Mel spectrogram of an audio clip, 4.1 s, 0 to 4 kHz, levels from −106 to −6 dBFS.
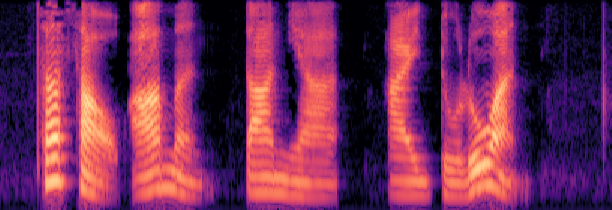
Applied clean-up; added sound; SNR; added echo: none; none; none; none.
